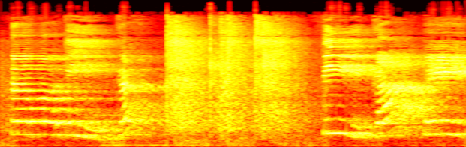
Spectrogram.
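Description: Schoolchildren in a primary classroom slap their hands on desks in a counting clapping game, bursts of dense thumping and clapping between a woman's spoken instructions and children's voices.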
